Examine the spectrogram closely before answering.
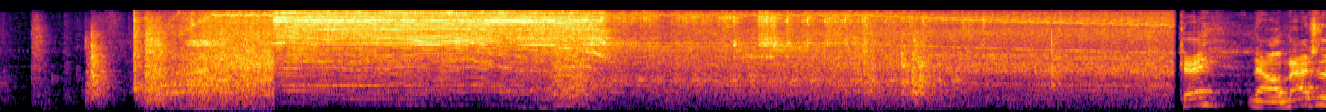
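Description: A table saw whines loudly as it cuts through wood.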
